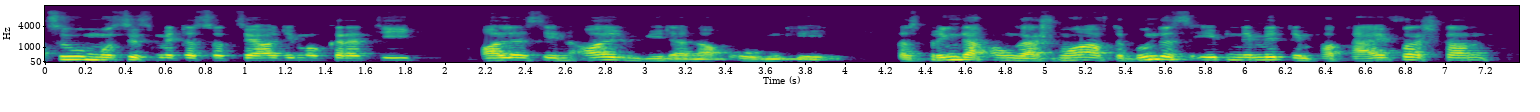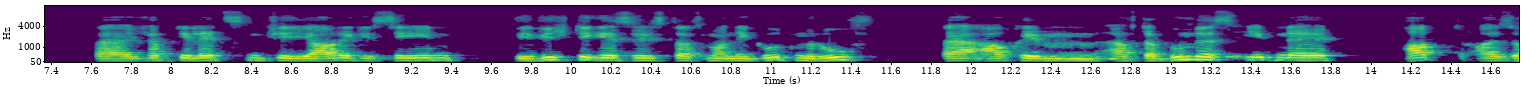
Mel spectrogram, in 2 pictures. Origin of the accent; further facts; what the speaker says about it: Weidhaus, Bavaria, Germany; also born or lived in Weiden; ich bin geboren in Weiden in der Oberpfalz, komme aus Weidhaus, direkt an der tschechischen Grenze.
